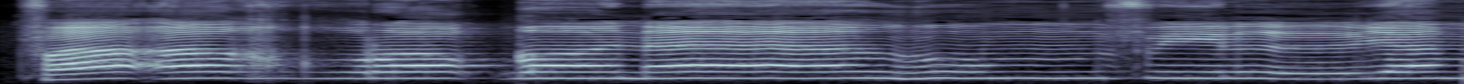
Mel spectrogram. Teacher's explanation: Izhar syafawi jelas tidak boleh disentak. tidak boleh didengungkan.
